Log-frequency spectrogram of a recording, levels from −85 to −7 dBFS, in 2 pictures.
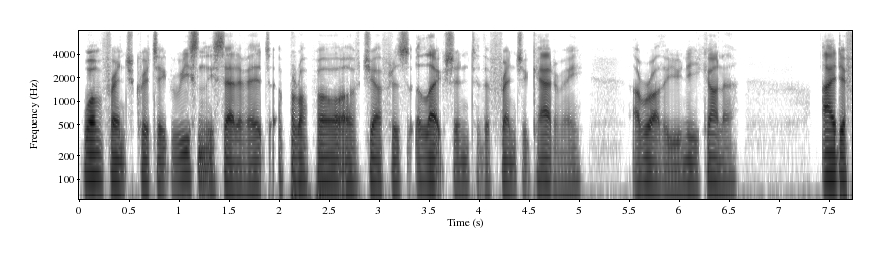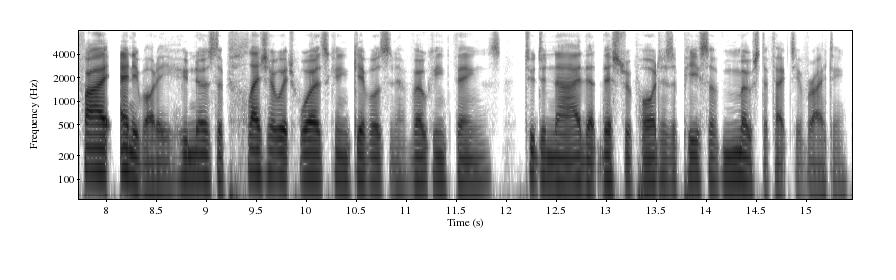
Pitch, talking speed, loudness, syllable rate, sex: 90 Hz, 180 wpm, -24 LUFS, 5.6 syllables/s, male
